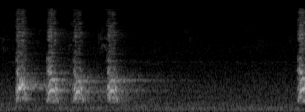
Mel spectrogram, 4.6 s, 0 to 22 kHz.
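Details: Neighbor's dog, 13 November 2020, barking four times in quick, slightly uneven rhythm, then quiet for about two seconds before one more loud bark.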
